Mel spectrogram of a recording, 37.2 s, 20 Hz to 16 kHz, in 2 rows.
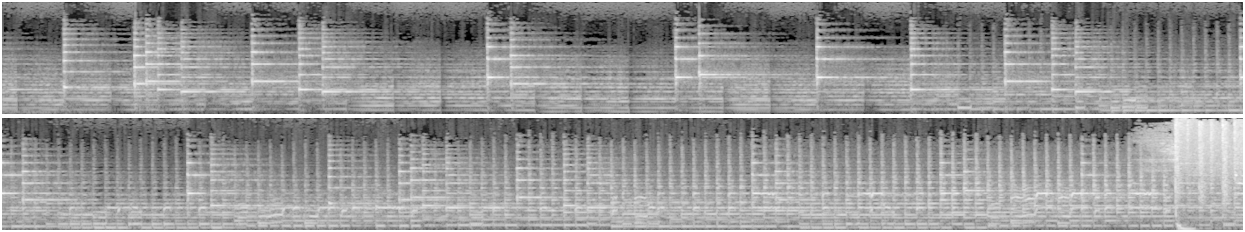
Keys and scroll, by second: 1.3 ctrl+space, 7.3 ctrl+space.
